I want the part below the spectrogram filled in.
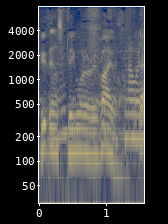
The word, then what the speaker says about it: Creedence Clearwater Revival: The uh, la, Credence, Credence, Creedence, la Credence Clearwater Revival. Creedence Clearwater Revival.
